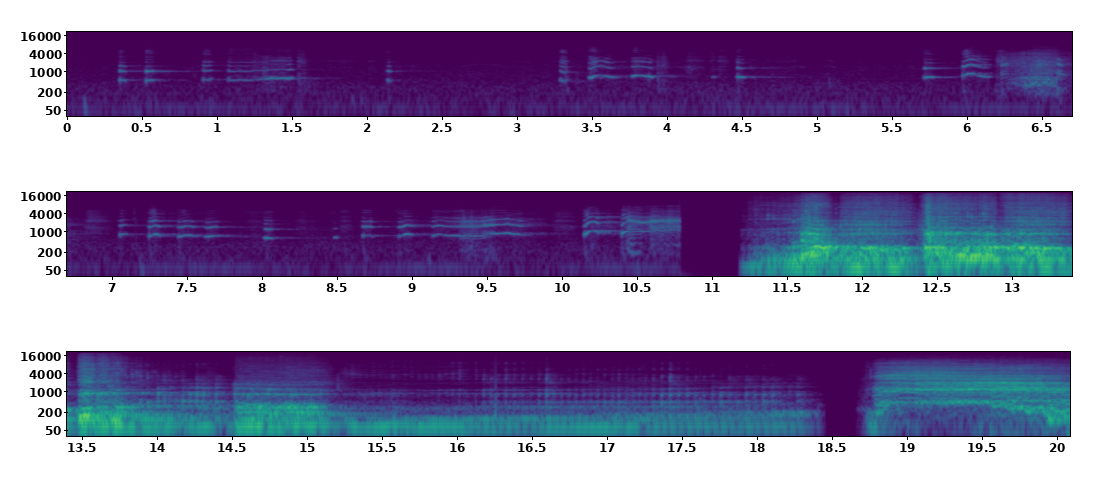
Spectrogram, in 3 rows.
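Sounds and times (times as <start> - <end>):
loud rough animal roar: 11.2 - 20.0.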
